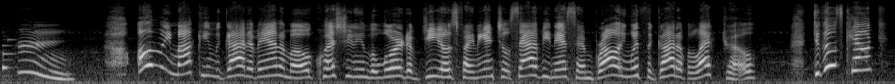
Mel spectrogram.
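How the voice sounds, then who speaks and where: A woman voicing a tiny, childlike fairy companion in a video game, squeaky, cheeky and excitable. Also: moderate pace, a little hiss or hum, full character voice. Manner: squeaky, speaks of herself in third person.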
